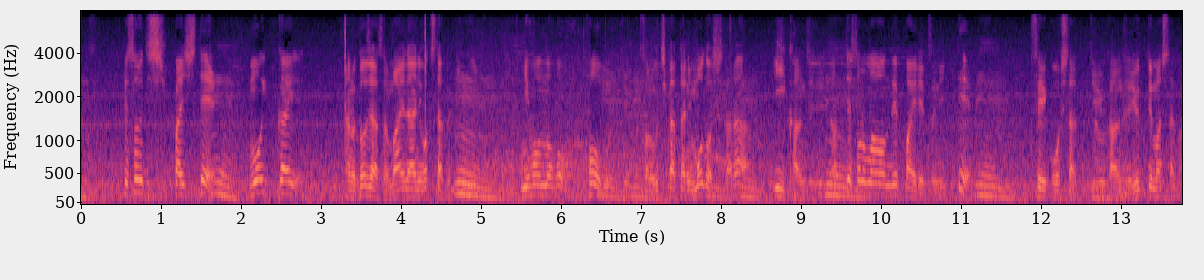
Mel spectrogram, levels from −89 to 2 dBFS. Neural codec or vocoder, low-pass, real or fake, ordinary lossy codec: none; 7.2 kHz; real; none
